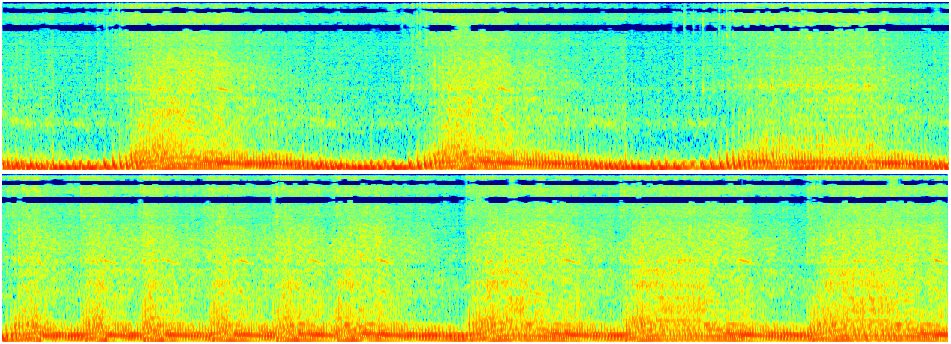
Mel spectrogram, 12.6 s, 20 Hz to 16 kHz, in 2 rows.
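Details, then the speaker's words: Rebuilt Honda Beat carbureted 130cc daily, stock valves, in frame, carb tuned, quiet exhaust: repeated quick blips, revs climb sharply and fall back cleanly; healthy free-revving engine. "Oke, kalian sudah dengar sendiri untuk gas-gasannya, respon-responnya seperti apa. RPM-nya cepat banget naik."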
